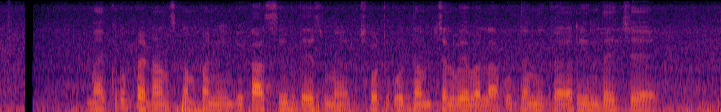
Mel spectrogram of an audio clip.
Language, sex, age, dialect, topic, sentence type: Maithili, male, 31-35, Eastern / Thethi, banking, statement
